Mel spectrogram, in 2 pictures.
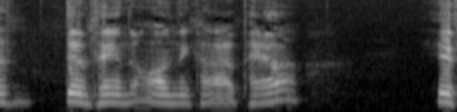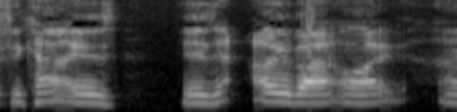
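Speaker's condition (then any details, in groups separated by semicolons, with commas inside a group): Cerebral palsy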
